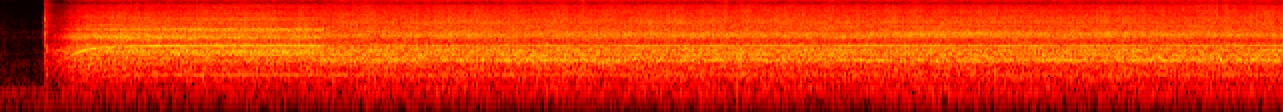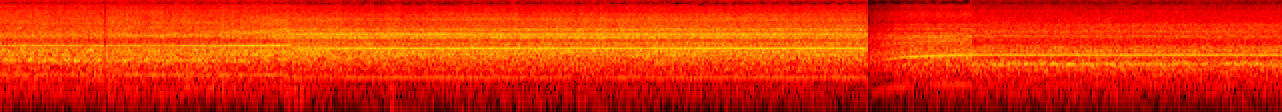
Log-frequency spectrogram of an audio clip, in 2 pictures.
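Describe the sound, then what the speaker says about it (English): A hair dryer blows steadily and loudly at close range onto a small DIY Christmas ornament, holding a constant whine that shifts pitch twice as the setting or angle changes, with no talk. "you turn on your hairdryer and you put it like this"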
